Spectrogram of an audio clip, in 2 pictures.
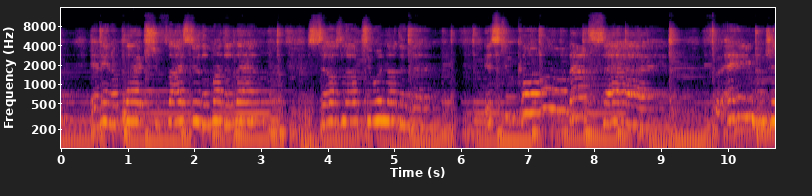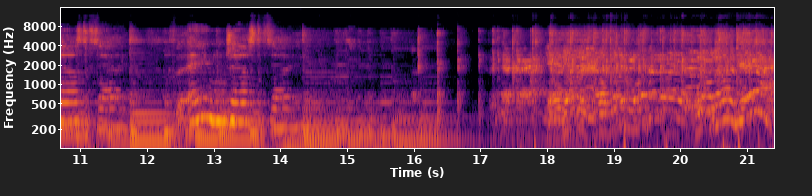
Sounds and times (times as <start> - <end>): Male singing: 0.0 - 5.8, 6.4 - 11.8, 12.4 - 14.4
Music: 0.0 - 16.9.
